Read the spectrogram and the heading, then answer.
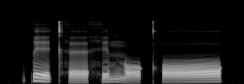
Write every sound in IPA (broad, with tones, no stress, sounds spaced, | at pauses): p eː˥˨ kʰ ɛː˩ h e˧˥ m n ɔː˧˩ kʰ ɔː˧˥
